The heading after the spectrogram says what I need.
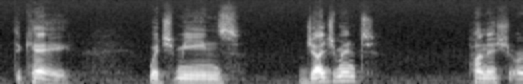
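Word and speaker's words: δίκη: That's how it's pronounced, decay, which means judgment, punish, or vengeance.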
